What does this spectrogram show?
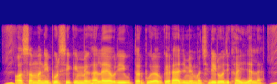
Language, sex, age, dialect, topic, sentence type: Bhojpuri, male, 18-24, Southern / Standard, agriculture, statement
